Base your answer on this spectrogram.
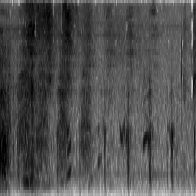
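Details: Pit Bull puppy, a new family addition, giving a series of short, high squeaky whimpers, about four brief rising-falling squeals in quick succession amid a hissy room background.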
